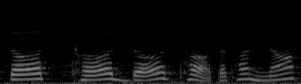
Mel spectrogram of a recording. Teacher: त वर्ग के व्यंजन त, थ, द, थ तथा न का उच्चारण करते समय जीभ ऊपर के दांतों से टकराती है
